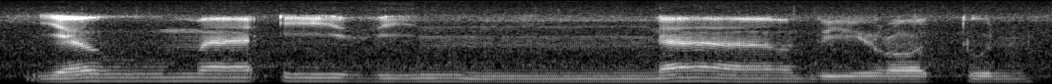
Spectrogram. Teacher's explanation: memasukkan bunyi tanwin pada huruf seterusnya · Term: Idgham Bighunnah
